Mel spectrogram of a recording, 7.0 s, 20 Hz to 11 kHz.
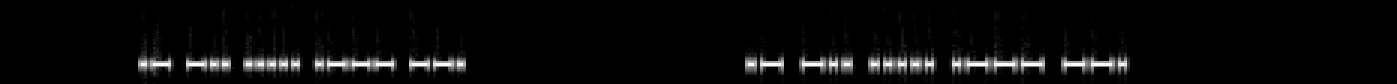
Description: Morse code, heard as a keyed tone, about 45 wpm, 700 Hz. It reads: AD5JG AD5JG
